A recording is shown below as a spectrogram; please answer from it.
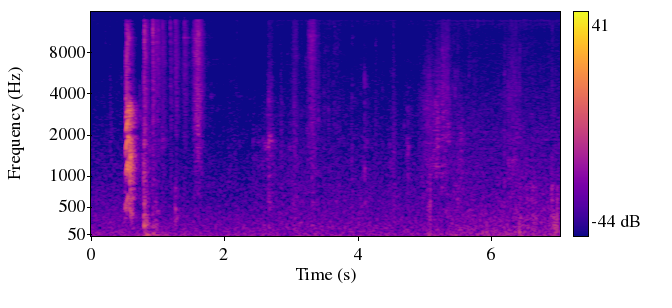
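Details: Schnoodle, a Poodle and Schnauzer hybrid dog, gives one sharp, loud bark near the start, followed by a few softer short yelps and taps before quiet settles over a still indoor room.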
